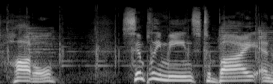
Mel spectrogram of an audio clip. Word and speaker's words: HODL: have read holding toal usually pronounced hoddle simply means to buy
